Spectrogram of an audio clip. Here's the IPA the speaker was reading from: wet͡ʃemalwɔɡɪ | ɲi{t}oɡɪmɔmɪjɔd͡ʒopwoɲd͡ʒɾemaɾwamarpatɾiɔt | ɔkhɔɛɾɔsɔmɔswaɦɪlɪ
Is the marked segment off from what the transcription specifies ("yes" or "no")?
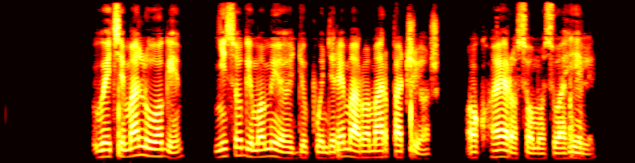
yes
